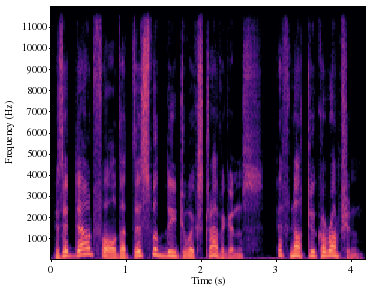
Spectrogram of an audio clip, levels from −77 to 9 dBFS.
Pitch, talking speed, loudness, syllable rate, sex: 170 Hz, 185 wpm, -16 LUFS, 5.1 syllables/s, male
